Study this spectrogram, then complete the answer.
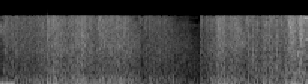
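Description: Dense, continuous automatic gunfire from the video game Arsenal, loud and close, a sustained crackling barrage that dips briefly around the middle before resuming at full intensity.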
